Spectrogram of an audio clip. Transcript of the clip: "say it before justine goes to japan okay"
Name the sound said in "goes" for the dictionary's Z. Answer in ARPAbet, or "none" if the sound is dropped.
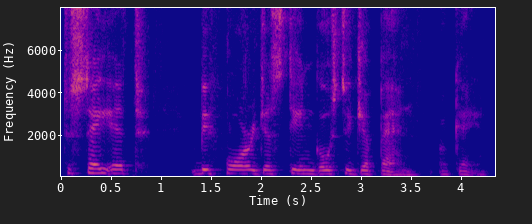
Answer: S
